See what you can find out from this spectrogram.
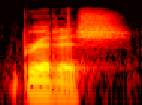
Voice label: "British", English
